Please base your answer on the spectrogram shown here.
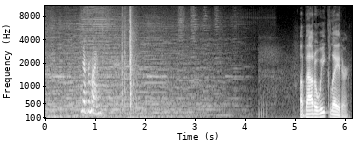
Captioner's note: phone receiver clatters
